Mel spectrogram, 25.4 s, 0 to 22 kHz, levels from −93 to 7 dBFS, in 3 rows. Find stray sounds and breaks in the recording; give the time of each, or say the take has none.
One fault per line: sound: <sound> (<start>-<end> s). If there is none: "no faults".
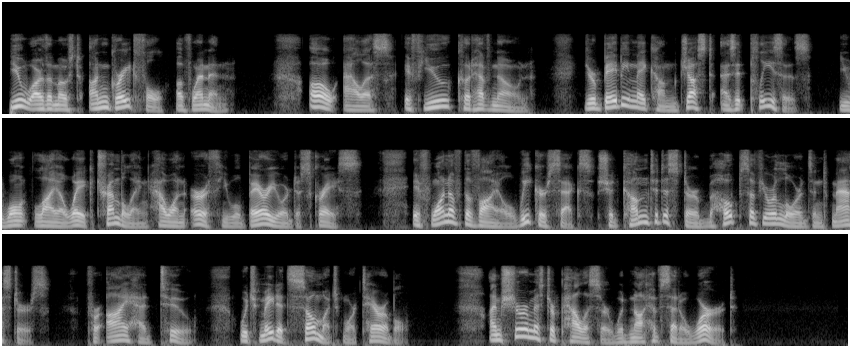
no faults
